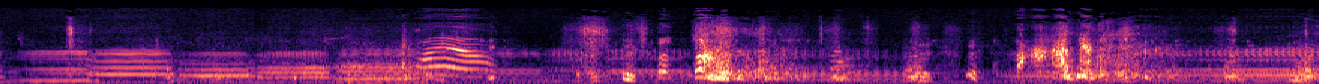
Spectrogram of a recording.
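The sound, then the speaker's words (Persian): Cat meowing: a series of drawn-out, wavering meows that climb and dip in pitch, mixed with other tonal sounds in the background. “ببخشون گربه، من به گربه حساسیت دارم.”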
